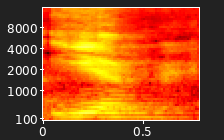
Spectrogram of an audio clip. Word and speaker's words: heir: इसके अलावा H silent हुआ करता है HOUR और, HEIR ईयर, HONEST honest, HONOR honour, RHYME rhyme.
